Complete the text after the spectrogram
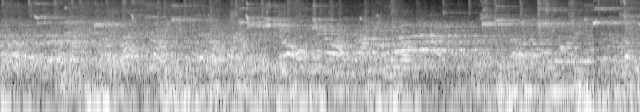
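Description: Men call out to each other across an echoing gym.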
